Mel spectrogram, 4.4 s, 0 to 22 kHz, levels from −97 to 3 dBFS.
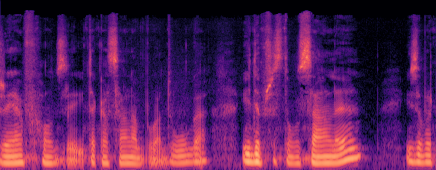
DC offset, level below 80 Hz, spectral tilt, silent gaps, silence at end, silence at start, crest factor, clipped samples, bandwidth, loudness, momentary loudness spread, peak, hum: under 0.1%; -54 dBFS; -5.5 dB/octave; none; 0 s; 0 s; 16 dB; under 0.1%; 17 kHz; -22 LUFS; 9 LU; -6 dBFS; none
